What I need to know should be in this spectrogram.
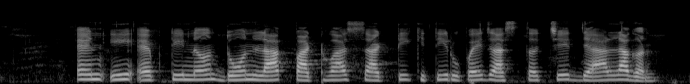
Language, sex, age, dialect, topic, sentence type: Marathi, female, 25-30, Varhadi, banking, question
